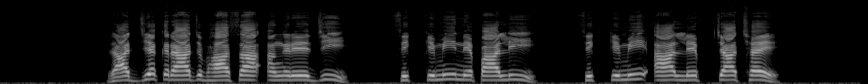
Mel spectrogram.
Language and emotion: Maithili, neutral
